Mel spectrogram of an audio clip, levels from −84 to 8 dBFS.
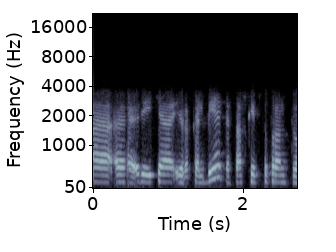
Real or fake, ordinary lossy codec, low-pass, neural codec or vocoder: real; Opus, 16 kbps; 7.2 kHz; none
